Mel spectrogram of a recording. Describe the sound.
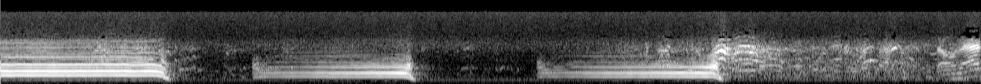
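A man's voice mimics a foghorn with three long, loud, low droning blasts, each ending in a quick downward slide, followed by a brief burst of rougher vocal noise.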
